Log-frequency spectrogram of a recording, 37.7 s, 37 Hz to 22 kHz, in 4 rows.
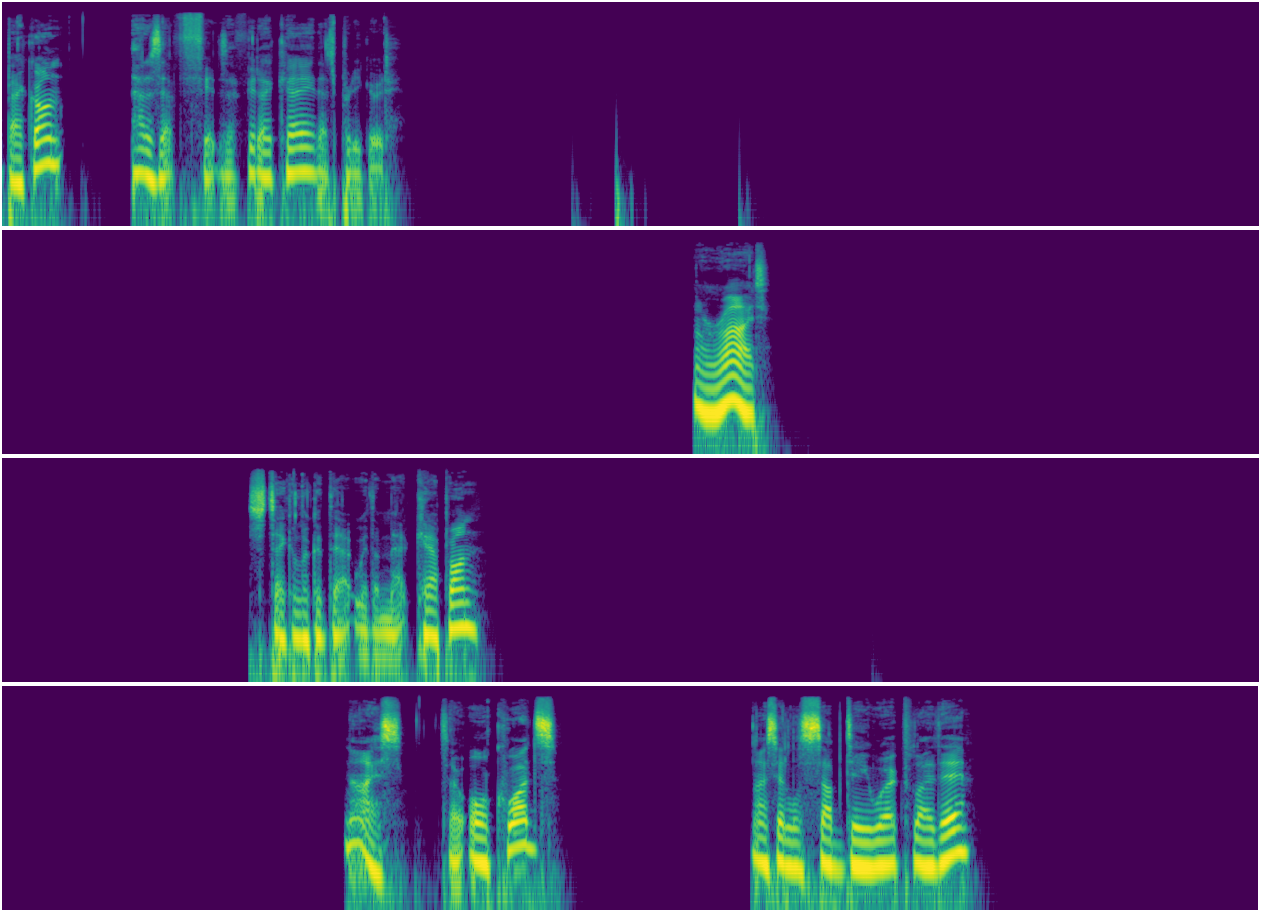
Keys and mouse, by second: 0.3 middle click, 1.4-3.0 middle drag, 4.0-6.4 middle drag, 7.2 Tab, 8.2 Tab, 9.1 Tab, 9.7 Tab, 11.9 Tab, 12.7-15.7 middle drag, 19.7 click, 21.2-23.9 drag, 24.3-25.5 middle drag, 26.6-28.3 drag, 28.7-29.6 middle drag, 30.4-32.1 middle drag, 33.0-37.7 middle drag.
